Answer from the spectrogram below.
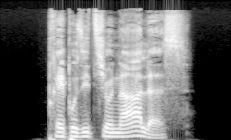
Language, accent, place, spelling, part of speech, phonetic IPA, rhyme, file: German, Germany, Berlin, präpositionales, adjective, [pʁɛpozit͡si̯oˈnaːləs], -aːləs, De-präpositionales.ogg
- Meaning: strong/mixed nominative/accusative neuter singular of präpositional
